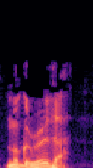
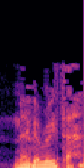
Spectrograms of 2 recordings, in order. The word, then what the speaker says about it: Muguruza: Jimmy and Ray, in Spanish, they pronounce Z as TH. So as most newsreaders and sports presenters have been saying, it's pronounced Muguruza. – Muguruza. – Okay. Muguruza.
